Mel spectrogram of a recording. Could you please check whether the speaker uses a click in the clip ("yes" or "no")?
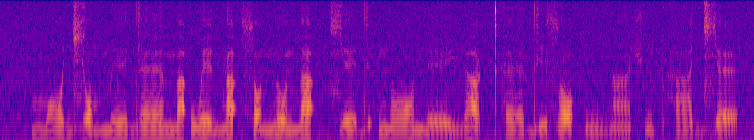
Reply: no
